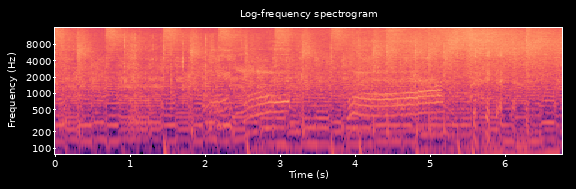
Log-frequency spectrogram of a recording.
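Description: Motorcycle racing paddock ambience in Rode: loud engines rev and whine, with repeated rising pitch sweeps over a dense mechanical roar and no talking.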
